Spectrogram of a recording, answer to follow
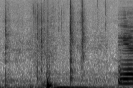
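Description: Tarot cards being handled and drawn from the deck, with a single dull thump about a third of the way in, then faint rustling of the cards.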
